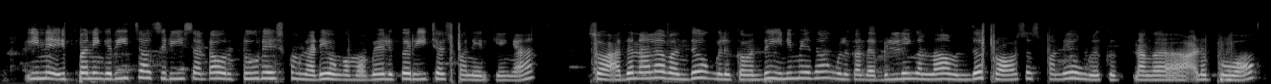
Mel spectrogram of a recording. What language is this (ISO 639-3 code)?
tam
